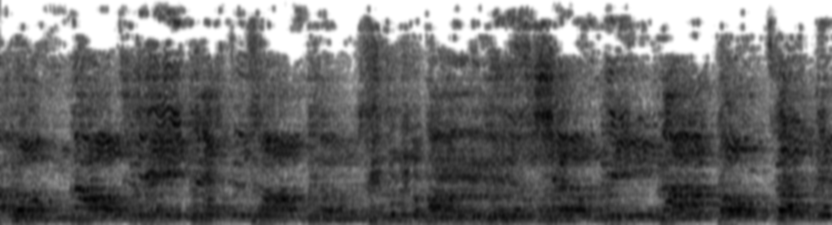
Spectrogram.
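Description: A song from a stage musical: a group of voices singing together over instrumental backing with a pulsing bass line.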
